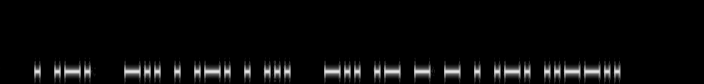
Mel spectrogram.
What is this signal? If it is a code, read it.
Morse code, heard as a keyed tone, about 24 wpm, 600 Hz. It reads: ER DERES DATTER?
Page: Ferie 24 wpm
